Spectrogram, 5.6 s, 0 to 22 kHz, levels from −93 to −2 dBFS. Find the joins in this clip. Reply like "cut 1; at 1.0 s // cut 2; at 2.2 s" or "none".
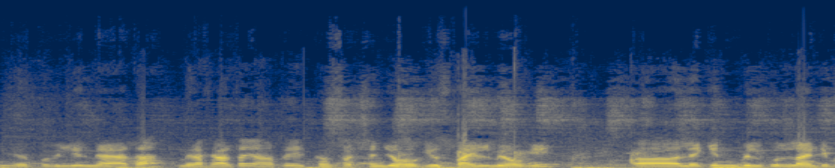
cut 1; at 2.0 s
